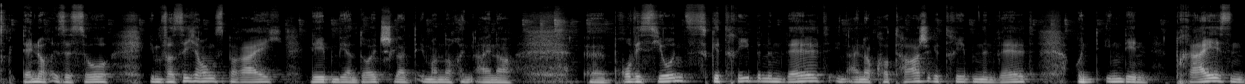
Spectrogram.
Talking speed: 120 wpm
